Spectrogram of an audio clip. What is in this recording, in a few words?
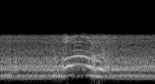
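damaged pilot mood medium, speech English; War Thunder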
